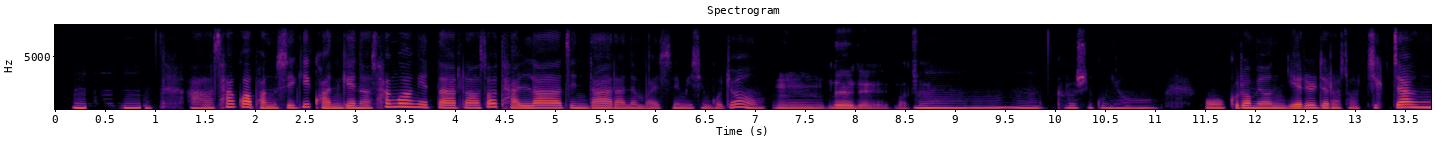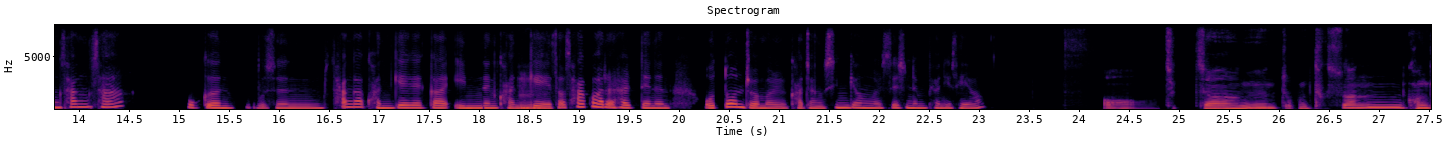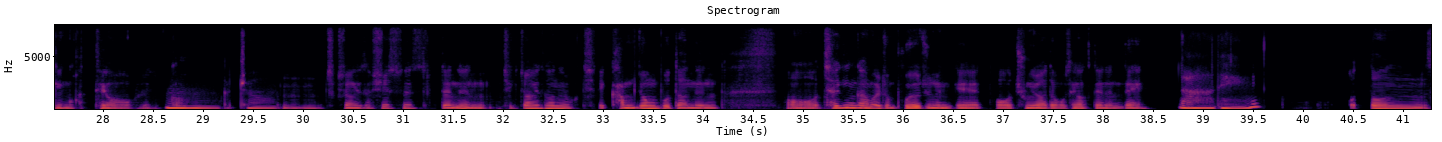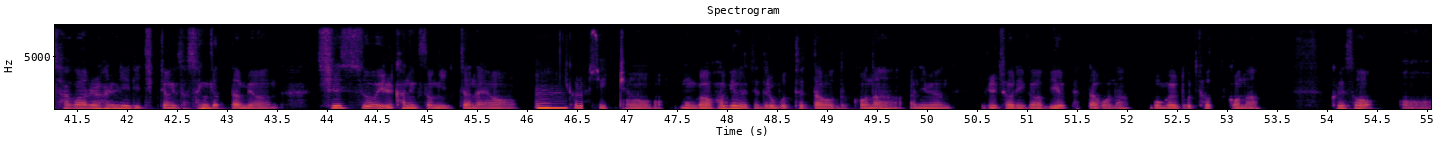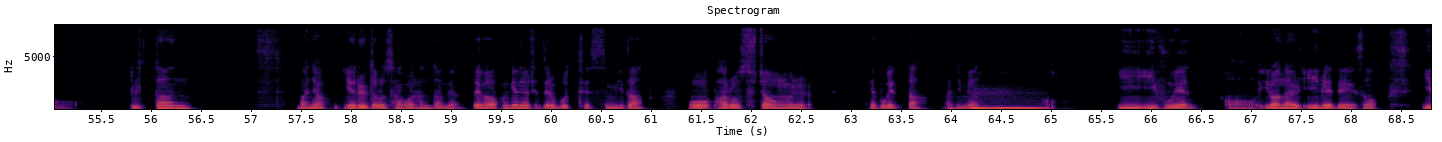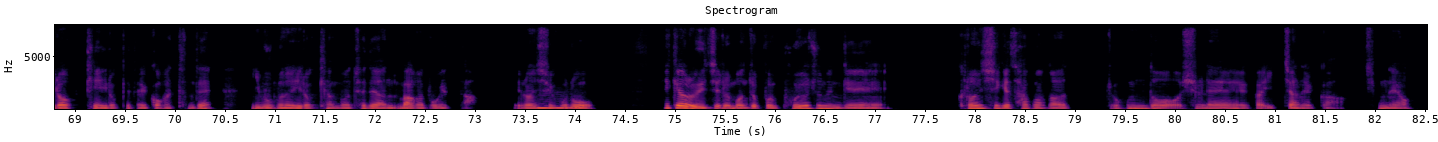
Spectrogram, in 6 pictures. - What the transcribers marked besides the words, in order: other background noise; "못했다거나" said as "못했다으거나"
- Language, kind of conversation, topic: Korean, podcast, 사과할 때 어떤 말이 가장 효과적일까요?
